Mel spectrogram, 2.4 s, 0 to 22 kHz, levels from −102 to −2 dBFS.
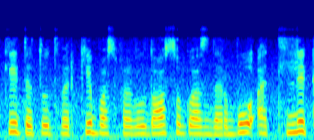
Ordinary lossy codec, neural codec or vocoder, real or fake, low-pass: Opus, 24 kbps; none; real; 7.2 kHz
